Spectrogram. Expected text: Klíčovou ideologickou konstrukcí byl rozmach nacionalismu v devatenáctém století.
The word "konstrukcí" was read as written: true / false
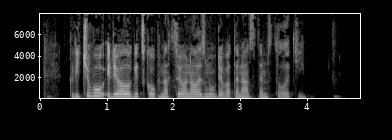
false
